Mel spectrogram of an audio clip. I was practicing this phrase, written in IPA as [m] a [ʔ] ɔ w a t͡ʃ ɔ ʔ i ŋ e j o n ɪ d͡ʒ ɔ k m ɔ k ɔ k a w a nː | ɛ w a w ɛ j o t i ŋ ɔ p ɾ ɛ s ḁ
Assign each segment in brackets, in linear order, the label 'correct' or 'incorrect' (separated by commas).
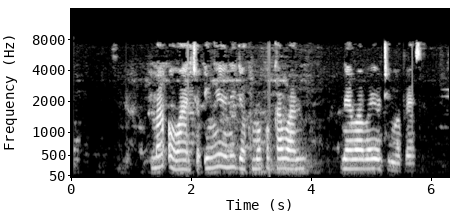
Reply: correct, correct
